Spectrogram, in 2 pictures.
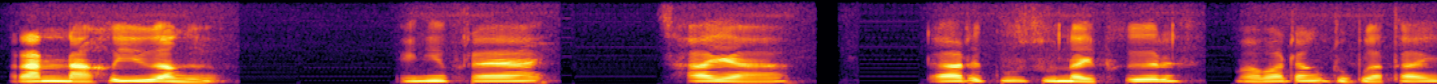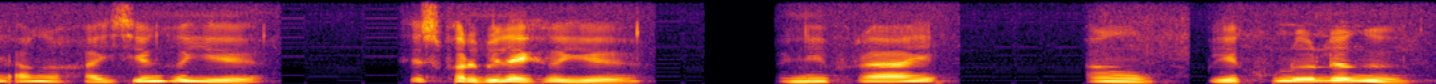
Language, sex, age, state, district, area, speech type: Bodo, female, 60+, Assam, Baksa, rural, spontaneous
